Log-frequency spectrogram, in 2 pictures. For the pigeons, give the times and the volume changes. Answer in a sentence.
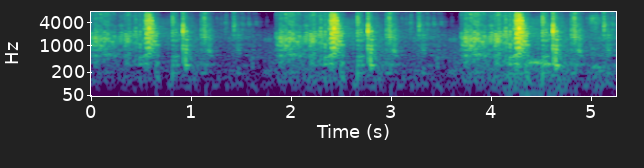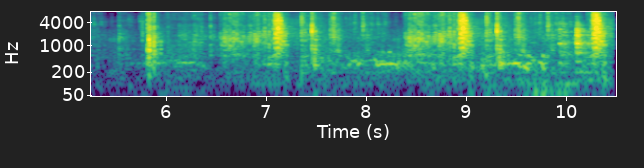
You can hear the pigeons from 4.2 to 10.4 s, getting louder.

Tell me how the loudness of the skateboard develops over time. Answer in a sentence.
The loudness of the skateboard goes up.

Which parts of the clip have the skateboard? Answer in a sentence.
The skateboard can be heard from 0.0 to 10.4 s.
